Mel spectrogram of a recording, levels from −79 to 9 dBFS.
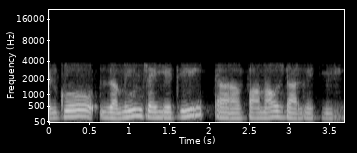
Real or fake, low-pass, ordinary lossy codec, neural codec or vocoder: fake; 3.6 kHz; none; vocoder, 22.05 kHz, 80 mel bands, HiFi-GAN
